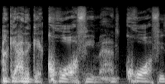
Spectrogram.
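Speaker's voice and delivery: New Yorker speech with New York accent. Speaker told they sound like a New Yorker, imitating one, New York accent. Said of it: "You mean being like a New Yorker".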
